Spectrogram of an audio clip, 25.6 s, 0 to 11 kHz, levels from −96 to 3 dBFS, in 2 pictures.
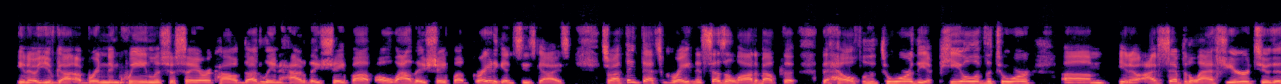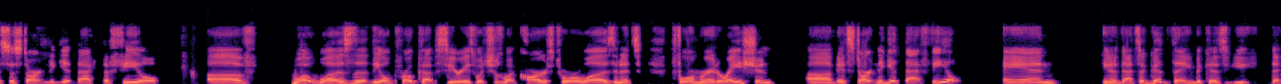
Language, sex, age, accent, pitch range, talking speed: English, male, 30-49, American, 145-185 Hz, 250 wpm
